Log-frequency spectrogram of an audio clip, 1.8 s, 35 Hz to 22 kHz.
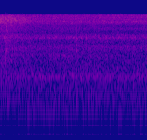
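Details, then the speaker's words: Corsair TX750W PSU after lubricating the loud fan bearing: soft, steady airy whir with faint even hum and no rattle or ticking; normal fan running. "hear any rattling anymore I'm sure it's never been lubed"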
